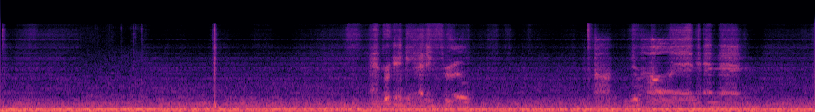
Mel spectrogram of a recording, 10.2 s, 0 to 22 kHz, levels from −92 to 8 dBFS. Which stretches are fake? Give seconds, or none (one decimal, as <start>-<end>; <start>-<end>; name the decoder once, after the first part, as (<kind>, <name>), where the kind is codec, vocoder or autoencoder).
0.0-1.0 (autoencoder, DAC-VAE); 1.8-10.2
